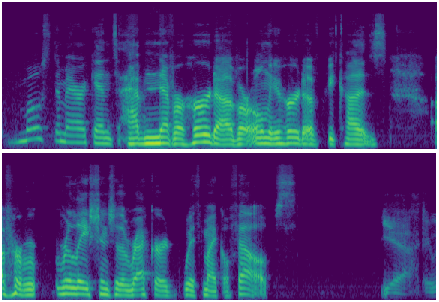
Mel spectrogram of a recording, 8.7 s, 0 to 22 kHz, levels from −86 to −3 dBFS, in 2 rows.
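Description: Speech, with automatic gain falling from 1.12 to 3.81 s. The control judged the input too loud or its background noise too strong, and pulled its gain down by about 8 dB. The room noise sinks along with the voice. The level settles lower just before "of her relation to".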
